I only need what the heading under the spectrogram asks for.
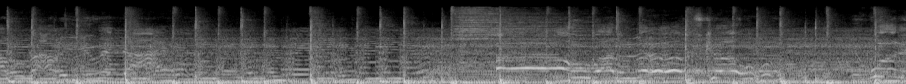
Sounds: music

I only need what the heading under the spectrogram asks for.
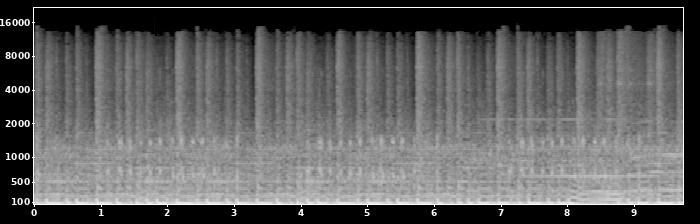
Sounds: music

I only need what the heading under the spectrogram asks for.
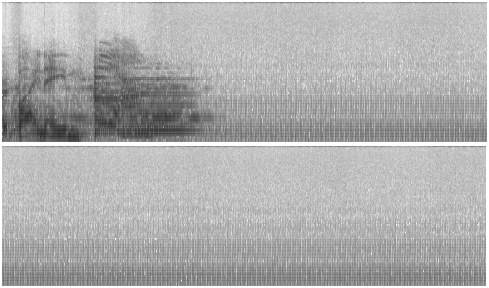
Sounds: speech
music

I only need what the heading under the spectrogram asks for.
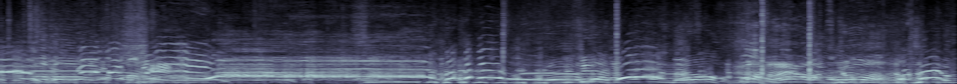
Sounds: speech

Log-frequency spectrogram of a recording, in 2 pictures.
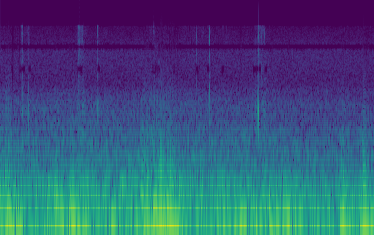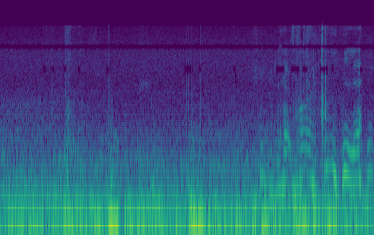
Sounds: car
vehicle
car passing by
motor vehicle (road)
speech

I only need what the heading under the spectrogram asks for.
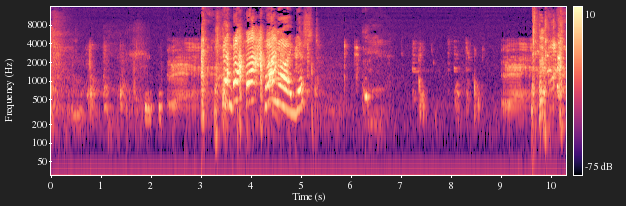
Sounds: child speech
speech

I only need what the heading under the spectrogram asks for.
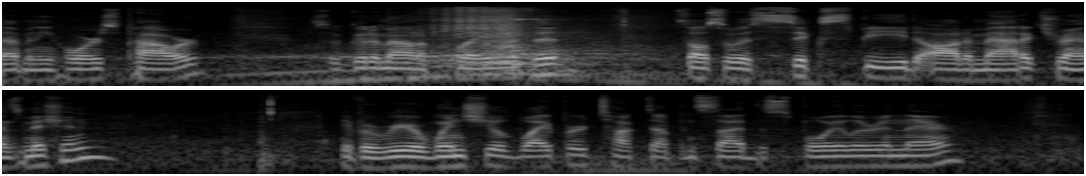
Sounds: speech

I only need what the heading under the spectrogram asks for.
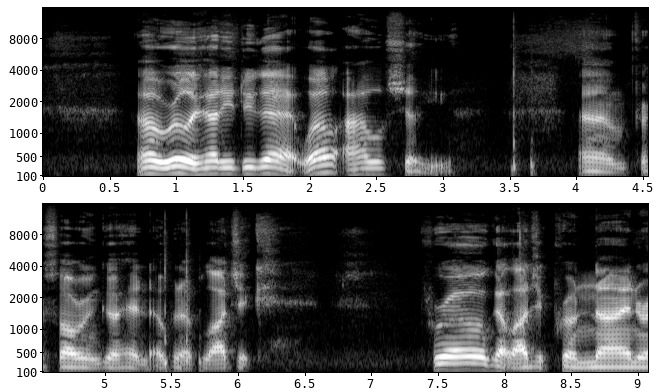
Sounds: speech

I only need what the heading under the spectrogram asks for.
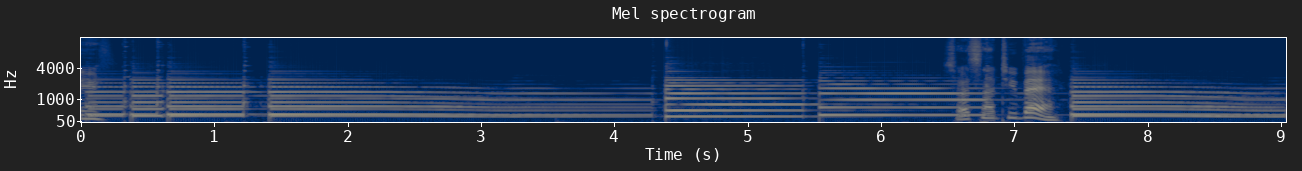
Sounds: music
bowed string instrument
musical instrument
plucked string instrument
slide guitar

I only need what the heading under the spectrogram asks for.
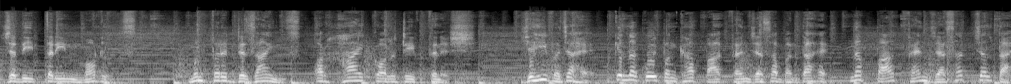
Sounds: music
speech

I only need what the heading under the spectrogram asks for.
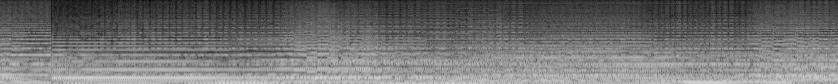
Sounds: music

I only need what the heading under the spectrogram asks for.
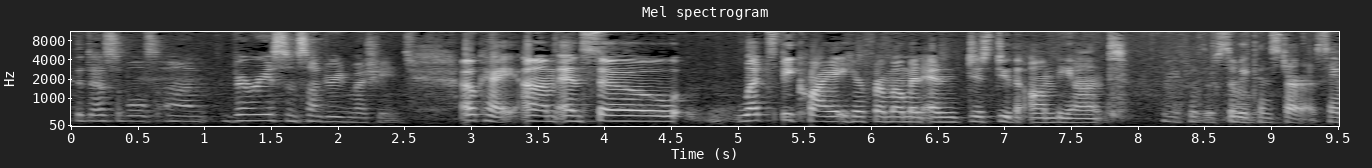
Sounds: speech

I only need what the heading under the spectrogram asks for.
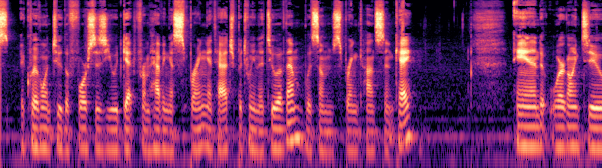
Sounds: speech

